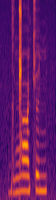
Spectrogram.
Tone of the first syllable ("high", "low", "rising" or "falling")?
low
